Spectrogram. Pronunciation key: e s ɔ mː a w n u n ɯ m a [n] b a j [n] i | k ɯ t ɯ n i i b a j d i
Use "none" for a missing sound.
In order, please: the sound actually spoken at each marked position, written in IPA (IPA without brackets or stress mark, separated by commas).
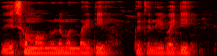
n, d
